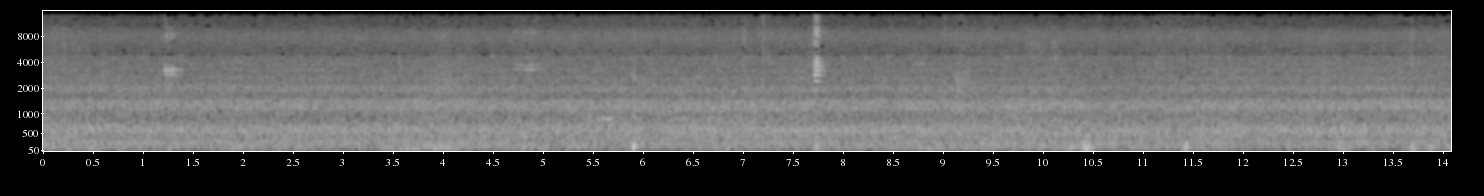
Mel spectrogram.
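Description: Steady, even background noise with a few soft knocks and one sharp click about eight seconds in.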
